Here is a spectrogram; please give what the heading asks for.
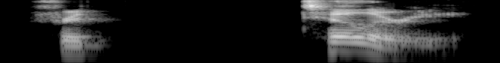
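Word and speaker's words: fritillary: seagull lily and frittata i think it's pronounced fri tillery they would break they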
